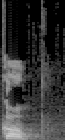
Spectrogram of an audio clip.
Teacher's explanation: Por exemplo, a palavra campo, o C tem som de K, o AM tem som de A nasalizado, como se fosse um A encimado por um tio. Aí vem o P, letra P, né, representando o fonema P, e esse O que tem som de U.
